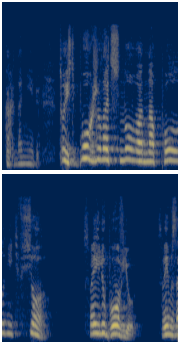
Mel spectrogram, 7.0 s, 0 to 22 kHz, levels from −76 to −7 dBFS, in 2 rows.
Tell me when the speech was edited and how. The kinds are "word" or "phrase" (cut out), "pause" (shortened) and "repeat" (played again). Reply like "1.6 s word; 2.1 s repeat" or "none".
none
